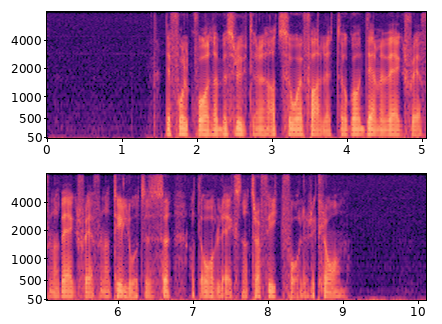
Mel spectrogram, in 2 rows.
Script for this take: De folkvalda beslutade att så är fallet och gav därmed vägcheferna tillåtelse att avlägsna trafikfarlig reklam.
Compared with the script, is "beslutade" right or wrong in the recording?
right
